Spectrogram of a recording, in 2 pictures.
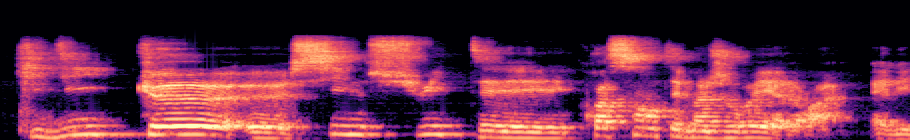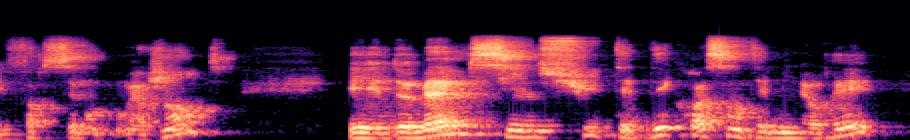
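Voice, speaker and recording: A male maths teacher with a mellow voice explains things step by step. He is hesitant, thinks aloud and often corrects himself. The recording is echoey and a little dull. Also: mid-range voice. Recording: echoey room, slightly dull sound.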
